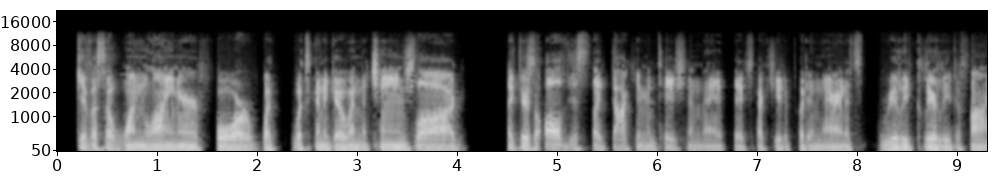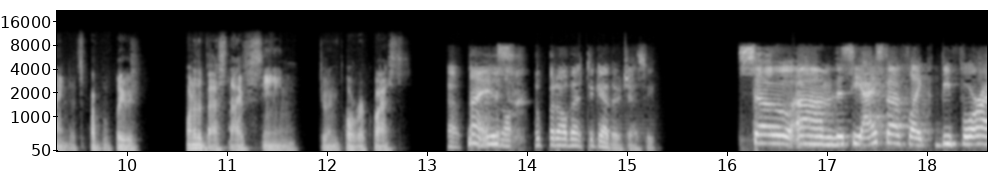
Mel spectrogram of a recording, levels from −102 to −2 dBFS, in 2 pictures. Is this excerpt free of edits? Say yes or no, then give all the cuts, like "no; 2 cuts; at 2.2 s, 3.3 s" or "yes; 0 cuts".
yes; 0 cuts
